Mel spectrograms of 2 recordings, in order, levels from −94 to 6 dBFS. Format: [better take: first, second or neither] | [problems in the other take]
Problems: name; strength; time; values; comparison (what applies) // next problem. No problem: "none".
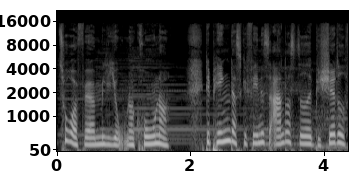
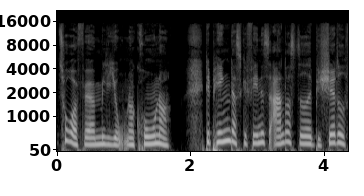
second | background music; faint; throughout; 25 dB below the speech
